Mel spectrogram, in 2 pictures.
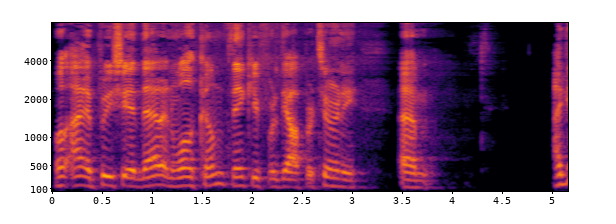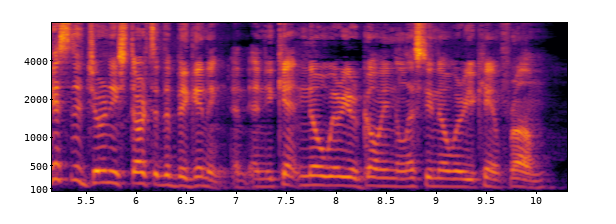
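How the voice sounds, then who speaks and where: A man in his forties from Iraq, a personal injury attorney telling his life story as a podcast guest in an earnest, measured way. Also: a little high, gravelly, darkish tone.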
